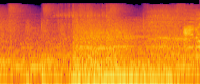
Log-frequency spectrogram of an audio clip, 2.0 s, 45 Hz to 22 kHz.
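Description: A pack of NASCAR Cup stock cars running flat out, their V8 engines a dense drone that swells in about two-thirds of a second in, over a steady background music bed.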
